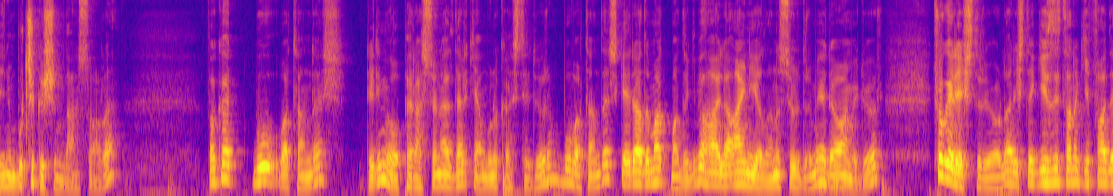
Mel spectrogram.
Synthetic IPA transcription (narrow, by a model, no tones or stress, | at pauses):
be̞nimbut͡ʃʰɯkɯʃɯmd̪a̰nso̞̰nɾa | fakat̪̚buvat̪ʰand̪aʃ | d̪̥ed̪imjɛo̞pʰe̞ɾasjo̞nælʲd̪æɾcʰænbunukʰast̪ʰe̞d̪ijo̞ɾumbuvat̪ʰand̪aʃɟe̞ɾʲiad̪ɯmat̪mad̪ɯːɟibiɦaːlʲaːajnɯjalˠanɯsyɾd̪yɾme̞jɛd̪e̞vame̞d̪ijo̞ɾ̥ | t͡ʃʰo̞ke̞lʲɛʃt̪ʰiɾijo̞ɾlˠaɾiʃt̪ʰɛɟizlʲit̪ʰanɯkifaːd̪e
